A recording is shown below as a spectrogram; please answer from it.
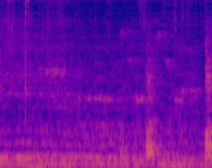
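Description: Faint handling noise: a few light clicks and crinkles from clear plastic film being peeled off a mesh watch strap, over a low steady hum.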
